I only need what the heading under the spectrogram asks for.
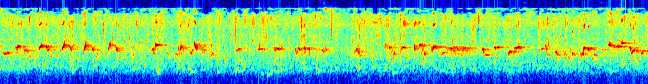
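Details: Yellow-vented bulbul singing in ropel style as a master song for other songbirds: dense, continuous warbling chatter of quick slurred notes with a trickling hiss behind it.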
